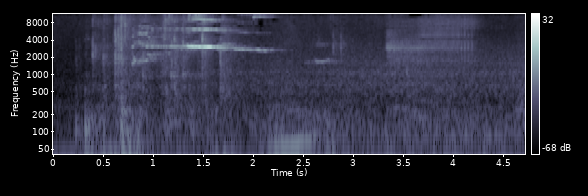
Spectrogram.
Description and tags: door opening creaky
A creaky front door opening.
creaky, front-door, door, opening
